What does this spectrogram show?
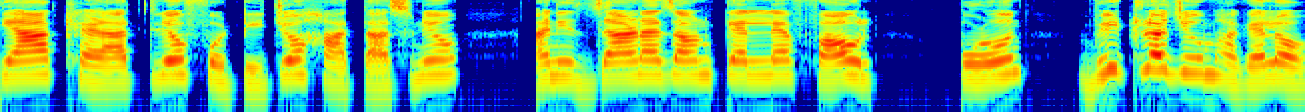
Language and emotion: Goan Konkani, disgusted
